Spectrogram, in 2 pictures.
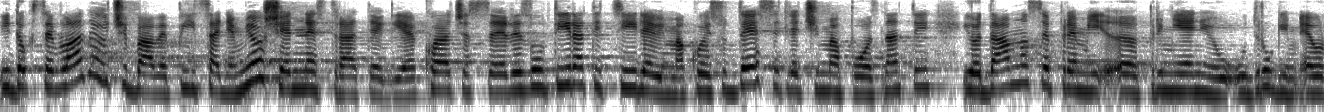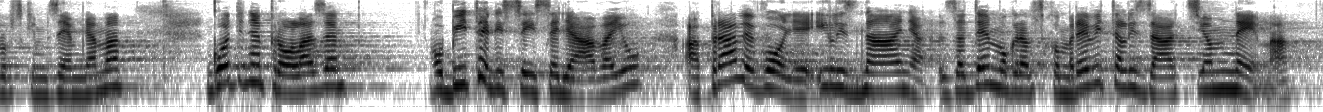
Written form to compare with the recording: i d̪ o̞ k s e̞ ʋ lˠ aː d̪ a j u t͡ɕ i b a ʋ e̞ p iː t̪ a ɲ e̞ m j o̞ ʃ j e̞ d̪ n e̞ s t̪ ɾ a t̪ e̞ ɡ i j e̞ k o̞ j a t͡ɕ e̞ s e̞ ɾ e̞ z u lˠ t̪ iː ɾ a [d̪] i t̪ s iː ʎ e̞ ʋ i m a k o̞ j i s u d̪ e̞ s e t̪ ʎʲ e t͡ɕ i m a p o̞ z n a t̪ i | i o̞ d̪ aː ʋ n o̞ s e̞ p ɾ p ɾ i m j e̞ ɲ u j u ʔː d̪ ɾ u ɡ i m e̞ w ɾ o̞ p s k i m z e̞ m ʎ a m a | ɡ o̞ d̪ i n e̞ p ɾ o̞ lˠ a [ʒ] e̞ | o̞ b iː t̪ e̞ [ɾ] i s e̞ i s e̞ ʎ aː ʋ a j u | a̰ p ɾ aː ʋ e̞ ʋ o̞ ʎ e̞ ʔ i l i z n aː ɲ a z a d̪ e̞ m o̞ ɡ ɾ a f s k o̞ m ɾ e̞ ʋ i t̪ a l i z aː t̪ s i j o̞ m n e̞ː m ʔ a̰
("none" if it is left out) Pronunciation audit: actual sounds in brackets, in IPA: t̪, z, ʎ

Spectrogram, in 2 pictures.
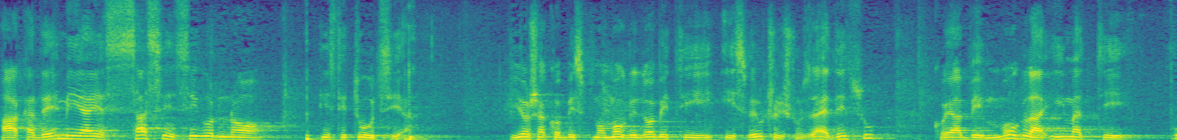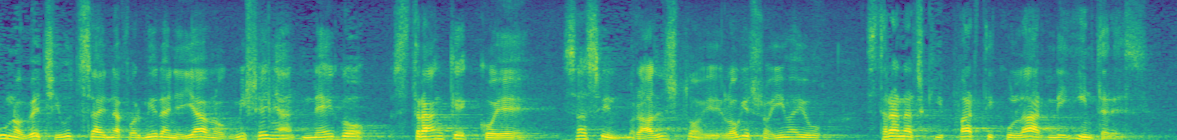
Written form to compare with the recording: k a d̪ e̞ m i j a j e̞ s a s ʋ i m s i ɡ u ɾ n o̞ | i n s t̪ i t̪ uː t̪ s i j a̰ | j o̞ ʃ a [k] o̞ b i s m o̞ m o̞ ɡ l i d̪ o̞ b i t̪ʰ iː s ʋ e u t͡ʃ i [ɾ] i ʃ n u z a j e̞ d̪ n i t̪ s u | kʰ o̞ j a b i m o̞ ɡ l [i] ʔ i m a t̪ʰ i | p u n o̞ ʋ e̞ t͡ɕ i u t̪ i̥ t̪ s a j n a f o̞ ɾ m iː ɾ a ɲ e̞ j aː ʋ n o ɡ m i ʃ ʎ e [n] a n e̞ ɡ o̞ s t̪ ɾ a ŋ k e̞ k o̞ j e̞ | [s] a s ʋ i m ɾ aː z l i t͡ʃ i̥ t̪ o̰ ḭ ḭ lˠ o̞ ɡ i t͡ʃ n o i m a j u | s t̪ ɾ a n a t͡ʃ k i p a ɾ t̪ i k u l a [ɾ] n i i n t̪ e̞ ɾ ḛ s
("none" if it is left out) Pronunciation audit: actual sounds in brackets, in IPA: k, l, a, ɲ, s, ɾ

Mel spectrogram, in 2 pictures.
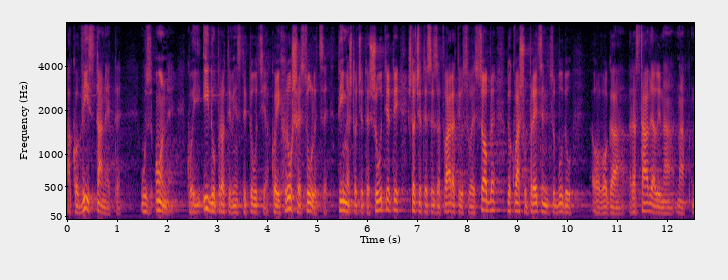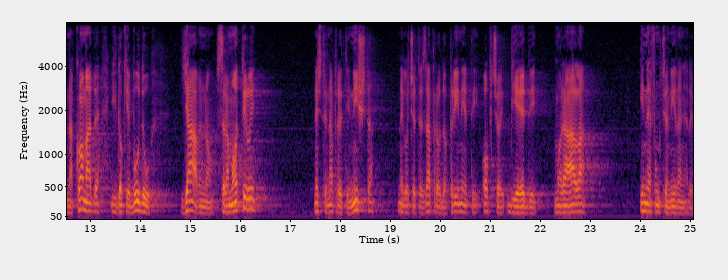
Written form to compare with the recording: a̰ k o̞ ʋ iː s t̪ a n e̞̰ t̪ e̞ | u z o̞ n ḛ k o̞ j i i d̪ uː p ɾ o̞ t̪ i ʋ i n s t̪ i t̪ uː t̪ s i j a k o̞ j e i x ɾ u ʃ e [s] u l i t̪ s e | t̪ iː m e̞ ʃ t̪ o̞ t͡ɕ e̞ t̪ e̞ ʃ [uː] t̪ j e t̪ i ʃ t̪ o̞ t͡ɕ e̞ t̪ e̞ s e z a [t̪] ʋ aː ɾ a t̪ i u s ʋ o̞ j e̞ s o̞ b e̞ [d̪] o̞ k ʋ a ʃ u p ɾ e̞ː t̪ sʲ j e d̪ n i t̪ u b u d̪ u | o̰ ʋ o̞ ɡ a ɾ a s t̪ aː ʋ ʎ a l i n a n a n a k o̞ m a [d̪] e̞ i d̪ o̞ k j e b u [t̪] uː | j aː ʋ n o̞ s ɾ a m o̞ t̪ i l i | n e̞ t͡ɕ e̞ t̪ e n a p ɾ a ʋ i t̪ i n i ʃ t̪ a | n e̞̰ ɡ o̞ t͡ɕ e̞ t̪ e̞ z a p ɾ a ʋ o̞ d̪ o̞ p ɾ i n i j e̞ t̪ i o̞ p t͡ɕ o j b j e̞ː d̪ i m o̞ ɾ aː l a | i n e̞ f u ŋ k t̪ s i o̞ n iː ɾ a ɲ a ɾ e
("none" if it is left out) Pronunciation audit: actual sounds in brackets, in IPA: s, uː, t̪, d̪, d̪, d̪

